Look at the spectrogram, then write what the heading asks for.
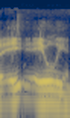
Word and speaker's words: Aeolian: we have again uh we have aolan I'm going to say uh I think that's how you say it golden spell that uh a e o l i a n how would you say that Jay can you uh help me I think I think you got aolon yeah that's would good as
